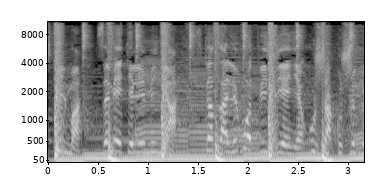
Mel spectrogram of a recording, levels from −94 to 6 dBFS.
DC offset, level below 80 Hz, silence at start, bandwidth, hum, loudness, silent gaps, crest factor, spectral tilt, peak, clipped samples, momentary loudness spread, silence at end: under 0.1%; -14 dBFS; 0 s; 11 kHz; none; -11 LUFS; none; 10 dB; -4.5 dB/octave; 0 dBFS; 0.3%; 3 LU; 0 s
